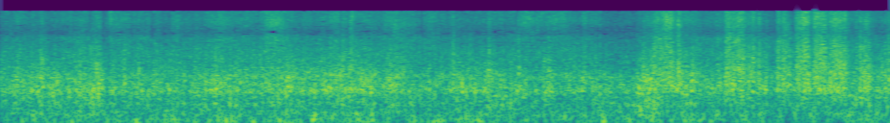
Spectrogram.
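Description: Passenger train running on the track: a steady, loud rush of noise that grows stronger about three seconds in.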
